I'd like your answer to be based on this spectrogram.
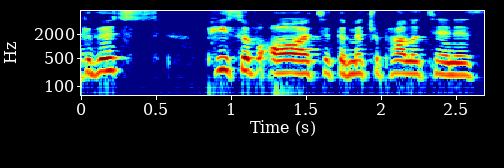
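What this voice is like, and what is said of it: Brief, poor put-on English accent. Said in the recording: “I like the little quick English accent that you went into. ... I'm horrible at it.”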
